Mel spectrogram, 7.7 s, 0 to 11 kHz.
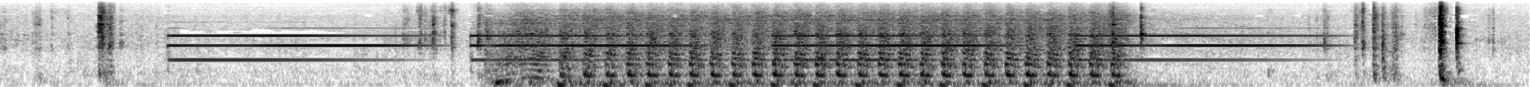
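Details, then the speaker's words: BMW E36 crank no start: after key-on chime, starter spins engine with even rapid chug for about three seconds but it never fires; fresh spark plugs, fuel believed present, tach needle doesn't move while cranking; owner suspects crank position sensor, unconfirmed. "From what I've read, I think it could be the crank position sensor, especially because when I crank it, the tack needle doesn't change at all."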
